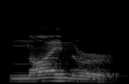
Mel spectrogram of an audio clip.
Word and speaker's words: niner: Nine becomes niner to avoid confusion with nine the German word for no.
